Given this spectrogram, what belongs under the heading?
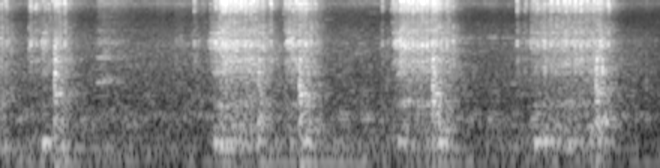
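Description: A sewing machine stitching along piping and lining, with bursts of close, rapid stitching chatter separated by brief pauses, and no voice heard.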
